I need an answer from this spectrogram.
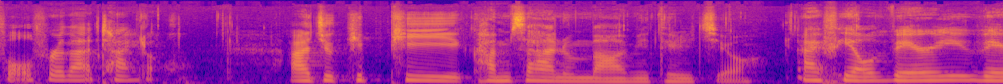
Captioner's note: speaking in Korean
